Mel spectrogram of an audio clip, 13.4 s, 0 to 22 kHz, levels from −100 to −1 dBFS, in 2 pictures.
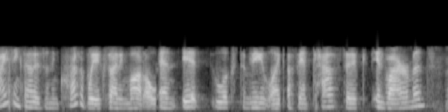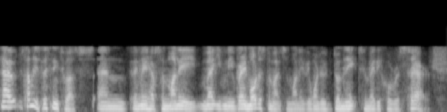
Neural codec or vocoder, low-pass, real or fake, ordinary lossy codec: none; 7.2 kHz; real; AAC, 16 kbps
